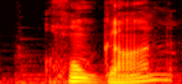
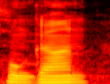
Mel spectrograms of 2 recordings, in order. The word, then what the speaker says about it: Hungan: You were ordained as a Hungan. Am I pronouncing that right? Yes. Hungan, a voodoo priest at 17.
